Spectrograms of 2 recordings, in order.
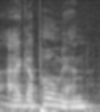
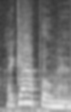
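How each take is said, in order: First: The stress falls on the last syllable. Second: The stress falls before the last syllable. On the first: The speaker calls it wrong. "Sounds like we're pulling men around on a sled" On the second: The speaker calls it right. "It's agap, agapomen"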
